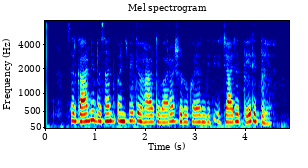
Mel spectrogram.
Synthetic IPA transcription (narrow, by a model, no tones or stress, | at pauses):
sɐɾkaːɾnepɐsə̃nt̪pɐ̃ɲt͡ʃmẽd̪joɦaːɾd̪obaːɾaʃʊɾukɐɾənd̪ɪɪd͡ʒaːd͡ʒət̪̚d̪eːd̪ɪt̪iɦɛː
